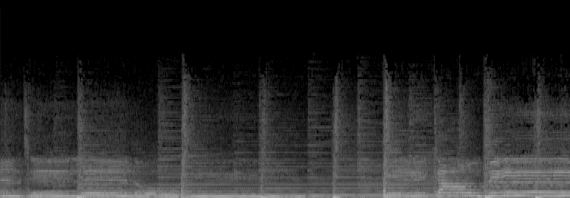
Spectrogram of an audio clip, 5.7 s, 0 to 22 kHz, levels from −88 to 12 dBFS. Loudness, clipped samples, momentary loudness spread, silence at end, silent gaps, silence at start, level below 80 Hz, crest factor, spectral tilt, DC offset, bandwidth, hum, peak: -29 LUFS; under 0.1%; 6 LU; 0 s; none; 0 s; -32 dBFS; 18 dB; -5.5 dB/octave; under 0.1%; 14.5 kHz; none; -10 dBFS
